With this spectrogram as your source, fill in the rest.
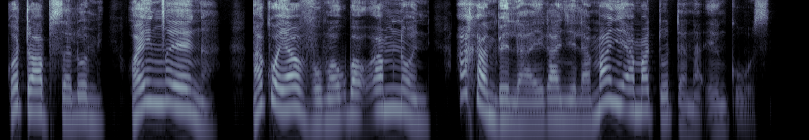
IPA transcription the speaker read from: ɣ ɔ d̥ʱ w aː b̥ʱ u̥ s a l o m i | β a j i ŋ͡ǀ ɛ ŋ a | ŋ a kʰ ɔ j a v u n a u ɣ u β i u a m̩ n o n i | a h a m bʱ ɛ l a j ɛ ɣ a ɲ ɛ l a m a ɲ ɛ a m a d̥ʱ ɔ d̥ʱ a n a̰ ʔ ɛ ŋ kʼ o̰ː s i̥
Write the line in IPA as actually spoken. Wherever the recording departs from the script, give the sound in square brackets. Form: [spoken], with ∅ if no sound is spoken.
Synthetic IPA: ɣ ɔ d̥ʱ w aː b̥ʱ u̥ s a l o m i | [w] a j i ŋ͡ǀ ɛ ŋ a | ŋ a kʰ ɔ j a v u [m] a u ɣ u β [a] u a m̩ n o n i | a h a m bʱ ɛ l a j ɛ ɣ a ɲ ɛ l a m a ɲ ɛ a m a d̥ʱ ɔ d̥ʱ a n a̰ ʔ ɛ ŋ kʼ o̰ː s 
